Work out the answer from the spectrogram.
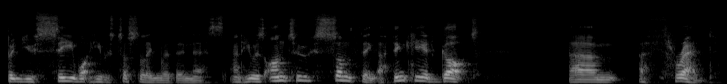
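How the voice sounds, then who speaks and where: A man's voice: on the low side, a little mellow. A man hosting a book club, talking informally and live about literature in a reflective, earnest and emphatic way. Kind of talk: informal live talk about a classic novel.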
